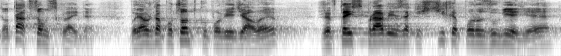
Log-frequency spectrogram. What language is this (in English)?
Polish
